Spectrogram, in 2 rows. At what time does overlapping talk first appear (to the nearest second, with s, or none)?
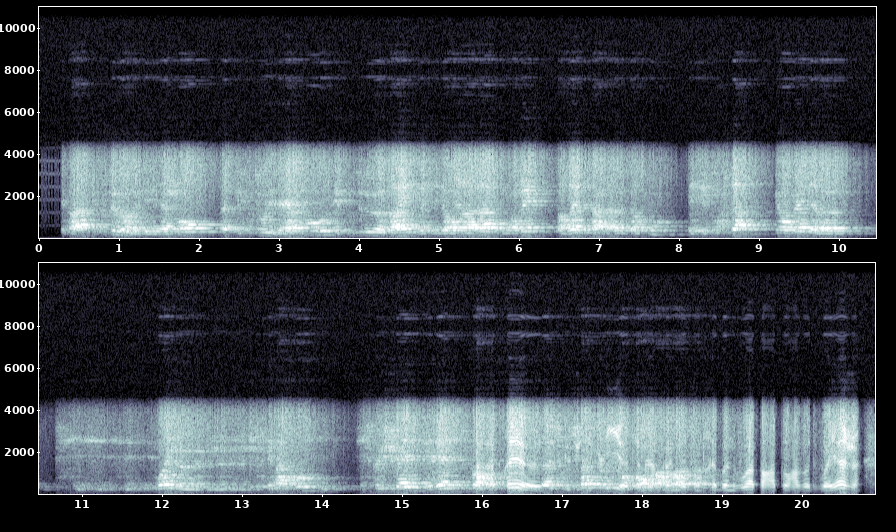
16 s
